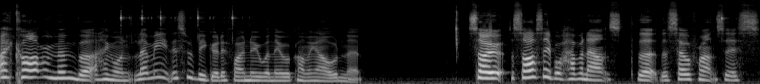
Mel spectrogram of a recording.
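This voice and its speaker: An animated woman with a British accent and a fairly high pitch, with very wide pitch swings at a fairly quick pace, on a very clean recording with a silent background. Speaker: gaming YouTuber. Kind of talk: casual vlog review.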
